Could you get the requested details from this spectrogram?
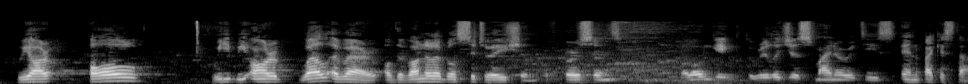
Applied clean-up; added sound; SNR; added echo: classical method log-MMSE.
